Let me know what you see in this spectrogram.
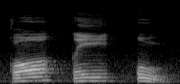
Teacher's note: Tempat keluar huruf qaf, tempat keluarnya adalah pangkal lidah paling dalam, ya, bertemu dengan langit-langit paling dalam, ya, atau disebut dengan anak tekak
